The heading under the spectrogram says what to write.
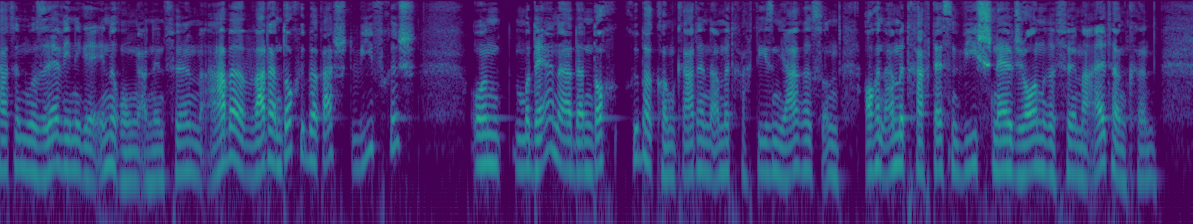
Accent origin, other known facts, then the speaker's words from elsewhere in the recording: Germany; ich komme aus Deutschland und ein paar Kilometer weiter in Wien sitzt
